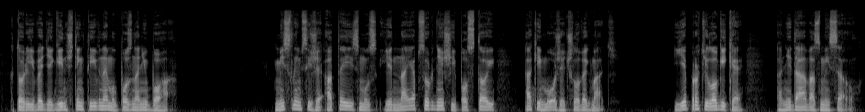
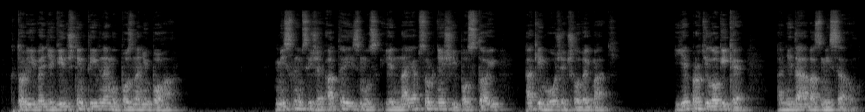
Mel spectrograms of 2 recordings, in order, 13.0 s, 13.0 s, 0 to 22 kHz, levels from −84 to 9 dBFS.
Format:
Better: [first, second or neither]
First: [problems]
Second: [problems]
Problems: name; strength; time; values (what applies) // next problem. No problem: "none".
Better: first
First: none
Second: off-mic speech; far // room echo; very slight; dies away in 0.3 s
